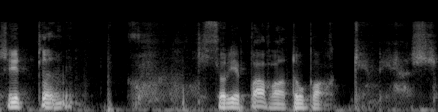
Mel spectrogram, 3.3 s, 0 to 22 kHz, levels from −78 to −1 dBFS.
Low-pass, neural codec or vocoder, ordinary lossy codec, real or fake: 10.8 kHz; codec, 24 kHz, 1.5 kbps, HILCodec; none; fake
